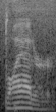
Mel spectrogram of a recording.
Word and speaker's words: Blatter: I saw this article on this guy named Blatter. B-A-B-L, I think it's pronounced B-L-A-T-T-E-R, Blatter or something like that.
